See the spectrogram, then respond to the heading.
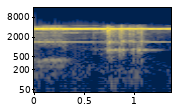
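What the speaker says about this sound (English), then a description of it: "the ringing of that phone bell means mystery" A telephone bell rings in bright, repeated trills in an old NBC radio detective drama, loud and clear with no voices over it.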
